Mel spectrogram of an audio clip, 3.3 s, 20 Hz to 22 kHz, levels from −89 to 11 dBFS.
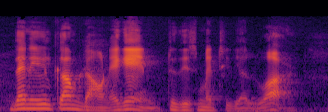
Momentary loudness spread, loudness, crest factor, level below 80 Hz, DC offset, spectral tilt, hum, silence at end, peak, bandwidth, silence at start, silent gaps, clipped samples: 19 LU; -24 LUFS; 24 dB; -60 dBFS; under 0.1%; -2.5 dB/octave; none; 0.3 s; -2 dBFS; 12 kHz; 0.1 s; none; under 0.1%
